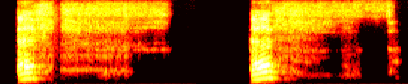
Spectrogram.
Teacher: تخرج بالتصادم، مثال الأف بتصادم بطن الشفة السفلى مع الطرف الثنيتين العليين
